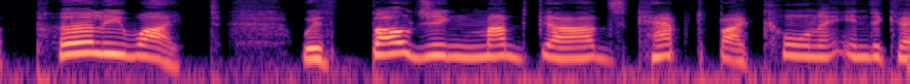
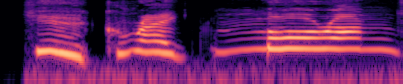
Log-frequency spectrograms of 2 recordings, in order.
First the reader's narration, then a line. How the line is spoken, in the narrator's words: she cried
